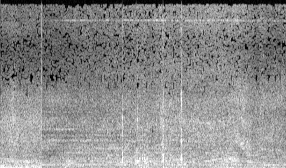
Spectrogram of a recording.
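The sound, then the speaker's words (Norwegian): A steady low rumble fills the space inside a moving train carriage, with faint periodic clicks and knocks from the rails over a continuous droning hum. “Toget tar jeg en gang i uken. Da sitter jeg her.”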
